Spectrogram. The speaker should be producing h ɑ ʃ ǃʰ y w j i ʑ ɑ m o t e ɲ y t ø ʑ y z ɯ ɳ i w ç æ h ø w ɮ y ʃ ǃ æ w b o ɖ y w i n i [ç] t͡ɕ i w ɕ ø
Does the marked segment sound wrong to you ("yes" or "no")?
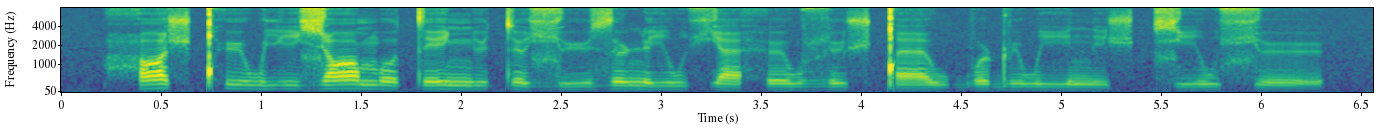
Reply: yes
